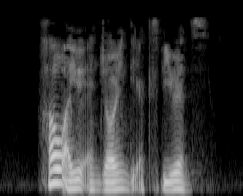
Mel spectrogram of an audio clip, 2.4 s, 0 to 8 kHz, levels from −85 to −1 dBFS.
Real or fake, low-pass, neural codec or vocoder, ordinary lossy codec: real; 7.2 kHz; none; MP3, 24 kbps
